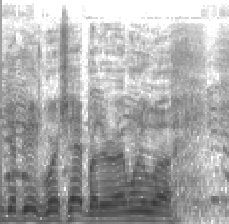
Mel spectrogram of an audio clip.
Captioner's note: crowd cheering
